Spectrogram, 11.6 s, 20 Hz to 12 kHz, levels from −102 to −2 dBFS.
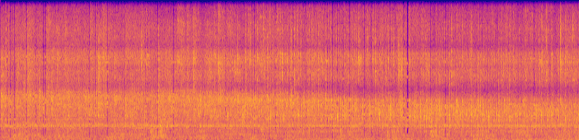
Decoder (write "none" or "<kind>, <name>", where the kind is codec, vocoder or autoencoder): none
